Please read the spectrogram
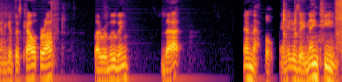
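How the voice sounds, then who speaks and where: A man's voice at a moderate pace with fairly even intonation, big swings in loudness and long, frequent pauses, on a very clean recording with a silent background. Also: medium pitch for a man. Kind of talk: DIY repair tutorial narration. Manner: casual.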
